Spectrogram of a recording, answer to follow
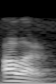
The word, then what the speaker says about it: hour: और होरा शब्द को अंग्रेजी में बोलते हैं आवर, HOUR, और। तो ये होरा शब्द का ही अंग्रेजी में ज्यों का त्यों ले लिया है, उसको और बोलते हैं उसको, और H को उन्होंने साइलेंट कर दिया है।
